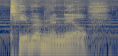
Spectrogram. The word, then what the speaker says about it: Thibermesnil: Thibermesnil. I'm never gonna remember how they said that because that's not how it's spelled.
